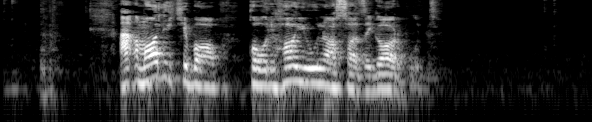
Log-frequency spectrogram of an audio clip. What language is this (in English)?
Persian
